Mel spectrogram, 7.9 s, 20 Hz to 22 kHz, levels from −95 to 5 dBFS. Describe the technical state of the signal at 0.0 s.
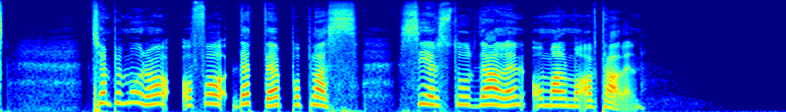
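At 0.0 s the signal is intact, with no audible technical fault at that moment.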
